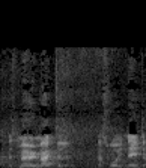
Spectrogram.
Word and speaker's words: Magdalene: But so that people remember who he was, he changed the pronunciation to sound like his last name, Audley.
